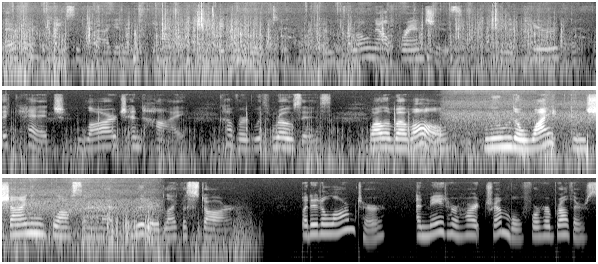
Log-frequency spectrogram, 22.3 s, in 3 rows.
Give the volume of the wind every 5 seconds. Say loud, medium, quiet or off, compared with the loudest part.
loud, medium, loud, loud, off.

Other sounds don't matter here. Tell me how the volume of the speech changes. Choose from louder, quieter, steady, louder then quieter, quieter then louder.
louder then quieter.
